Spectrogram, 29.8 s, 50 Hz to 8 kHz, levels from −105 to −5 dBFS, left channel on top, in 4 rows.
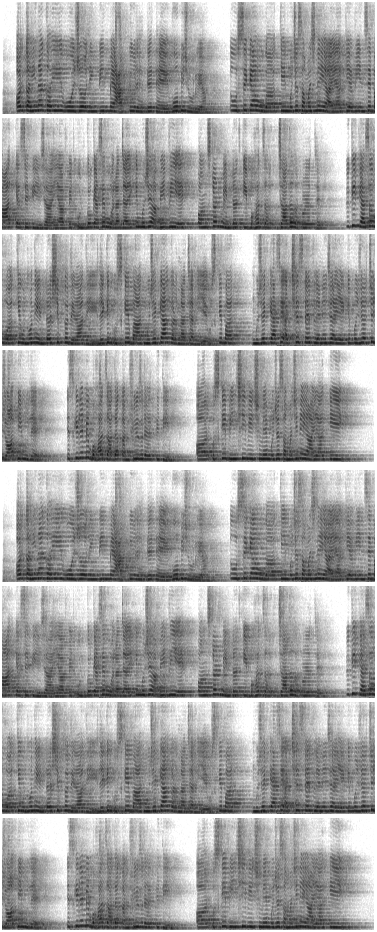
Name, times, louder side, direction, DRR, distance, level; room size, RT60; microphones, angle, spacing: voice 1, 0.3-4.1 4.6-13.9 14.3-19.6 19.9-23.1 23.7-25.8 26.3-29.4, left 1 dB, 20° left, 3 dB, 3.6 m, -23 dB
25.0 x 23.5 x 6.9 m, 0.95 s
head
